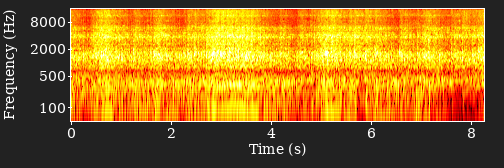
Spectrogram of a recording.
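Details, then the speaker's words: Old Honda Express two-stroke moped, first start: uneven tinny rattle over the buzz like a can of bearings, running rough and clattery; it then stalls, owner suspects bad main bearings with leaking seals letting in air. "it sounds like a coffee can a metal coffee can full of borrowed bearings let's take this jewel for a rip while we can before it scatters itself all over the shop in the yard and everything else"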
